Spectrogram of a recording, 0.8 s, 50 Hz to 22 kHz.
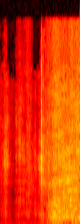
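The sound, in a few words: zipper on Planet Eclipse GX2 Classic kitbag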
